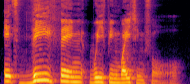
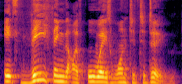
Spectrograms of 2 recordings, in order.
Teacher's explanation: i'm using the word the to stress a point and that is one of the words that carries the main stress in the sentence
